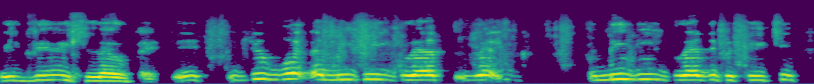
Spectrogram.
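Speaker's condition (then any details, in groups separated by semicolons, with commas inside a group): Cerebral palsy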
